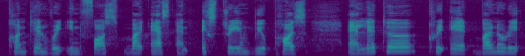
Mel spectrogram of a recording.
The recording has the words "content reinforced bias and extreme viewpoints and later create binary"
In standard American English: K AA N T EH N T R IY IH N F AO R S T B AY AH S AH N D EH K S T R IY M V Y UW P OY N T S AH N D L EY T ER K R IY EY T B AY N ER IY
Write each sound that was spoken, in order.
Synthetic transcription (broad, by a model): K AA N T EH N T R IY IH N F AO S B AY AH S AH N EH K S T R IY M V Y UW P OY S T AH N L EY T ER K R IY EY T B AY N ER IY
